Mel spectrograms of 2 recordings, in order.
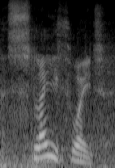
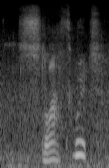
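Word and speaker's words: Slaithwaite: it's uh it's 600 and uh it's not pronounced slave weight apparently it's uh slathwit slaw it 600.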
